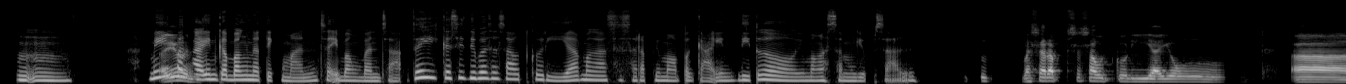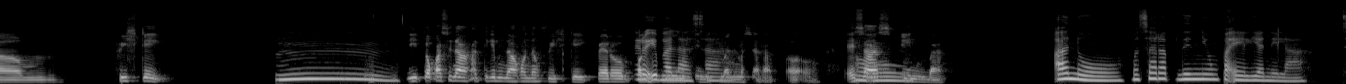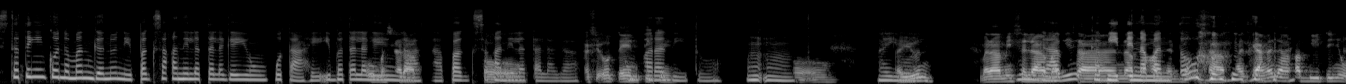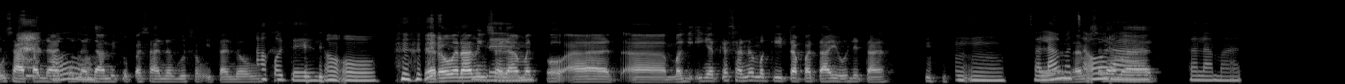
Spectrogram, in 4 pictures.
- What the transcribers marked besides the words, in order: other background noise; chuckle; drawn out: "Hmm"; tapping; chuckle; chuckle; chuckle
- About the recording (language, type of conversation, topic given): Filipino, unstructured, Ano ang mga bagong kaalaman na natutuhan mo sa pagbisita mo sa [bansa]?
